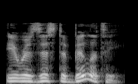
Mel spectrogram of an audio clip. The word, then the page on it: irresistibility: British English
